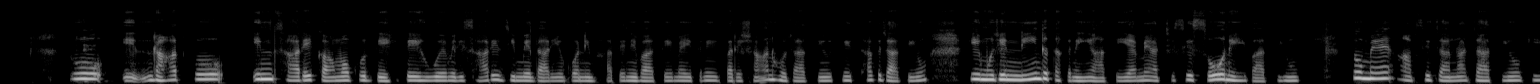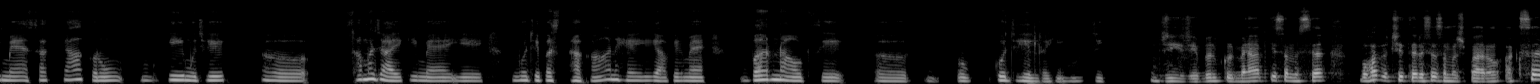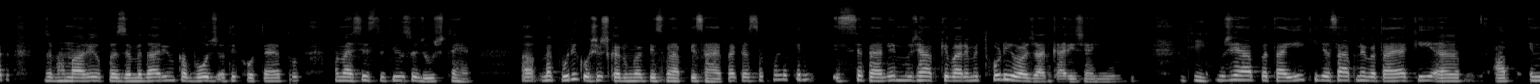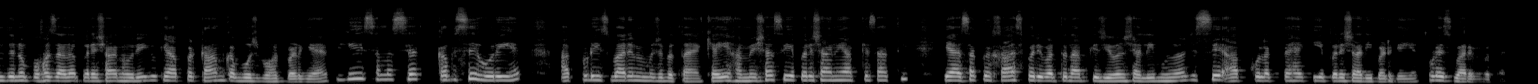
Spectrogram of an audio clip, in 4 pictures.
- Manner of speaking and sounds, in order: in English: "बर्नआउट"; tapping
- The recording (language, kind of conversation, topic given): Hindi, advice, मैं कैसे तय करूँ कि मुझे मदद की ज़रूरत है—यह थकान है या बर्नआउट?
